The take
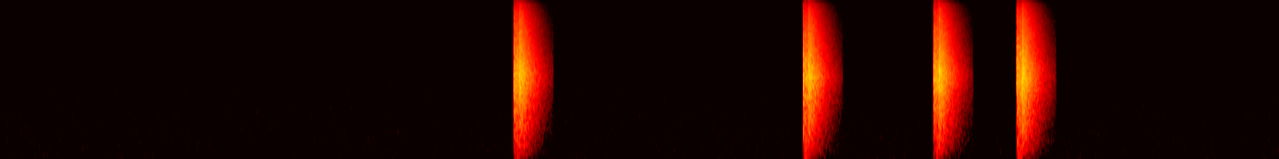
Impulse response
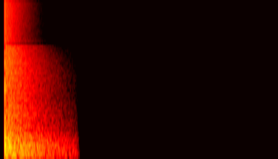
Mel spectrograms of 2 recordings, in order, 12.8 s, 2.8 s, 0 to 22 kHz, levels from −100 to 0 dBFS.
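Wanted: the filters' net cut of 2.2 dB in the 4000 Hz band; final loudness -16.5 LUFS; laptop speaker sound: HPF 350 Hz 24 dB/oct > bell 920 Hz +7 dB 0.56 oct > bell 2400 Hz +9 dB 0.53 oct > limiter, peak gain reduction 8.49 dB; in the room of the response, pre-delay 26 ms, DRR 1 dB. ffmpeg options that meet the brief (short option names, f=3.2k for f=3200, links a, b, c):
-filter_complex "[0:a]equalizer=f=4k:t=o:g=-5.5,asplit=2[a][b];[1:a]atrim=start_sample=2205,adelay=26[c];[b][c]afir=irnorm=-1:irlink=0,volume=-12dB[d];[a][d]amix=inputs=2:normalize=0,highpass=f=350:w=0.5412,highpass=f=350:w=1.3066,equalizer=f=920:t=o:w=0.56:g=7,equalizer=f=2.4k:t=o:w=0.53:g=9,volume=17dB,alimiter=limit=-3dB:level=0:latency=1"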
